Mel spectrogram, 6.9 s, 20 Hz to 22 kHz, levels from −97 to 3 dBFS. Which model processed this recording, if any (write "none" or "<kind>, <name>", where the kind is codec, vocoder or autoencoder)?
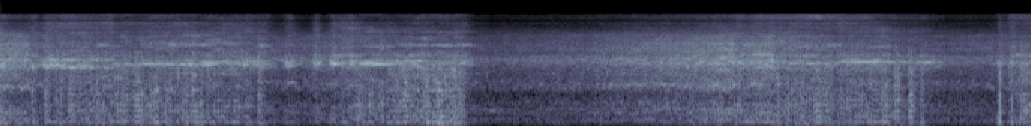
autoencoder, DAC-VAE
